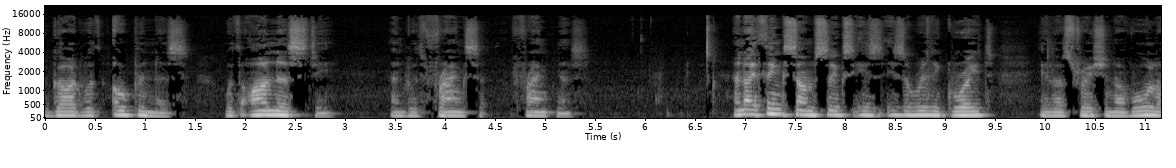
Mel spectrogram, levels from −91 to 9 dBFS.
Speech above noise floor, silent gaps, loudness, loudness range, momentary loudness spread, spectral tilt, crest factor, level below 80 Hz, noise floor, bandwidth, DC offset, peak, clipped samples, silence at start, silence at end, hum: 40 dB; none; -23 LUFS; 9 LU; 17 LU; -6.5 dB/octave; 16 dB; -66 dBFS; -62 dBFS; 15.5 kHz; under 0.1%; -8 dBFS; under 0.1%; 0 s; 0 s; none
